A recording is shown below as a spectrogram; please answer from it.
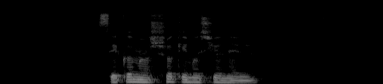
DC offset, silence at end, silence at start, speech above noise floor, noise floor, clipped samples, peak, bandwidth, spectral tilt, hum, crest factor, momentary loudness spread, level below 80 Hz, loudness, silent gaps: under 0.1%; 1.25 s; 1 s; 40 dB; -80 dBFS; under 0.1%; -24 dBFS; 11.5 kHz; -5.5 dB/octave; none; 20 dB; 8 LU; -64 dBFS; -41 LUFS; none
